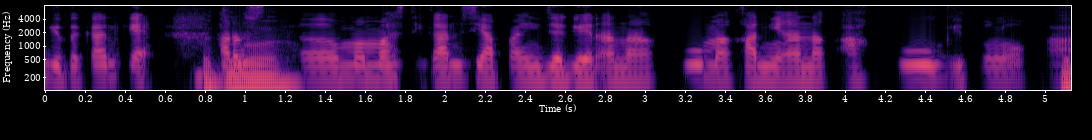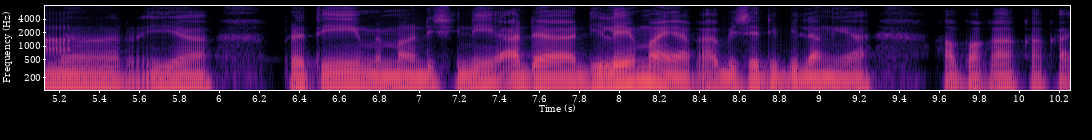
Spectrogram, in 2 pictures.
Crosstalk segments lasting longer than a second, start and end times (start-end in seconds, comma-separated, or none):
none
